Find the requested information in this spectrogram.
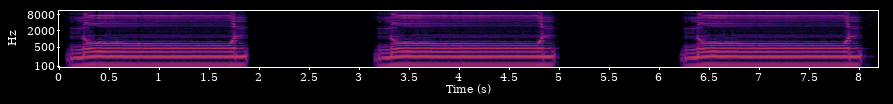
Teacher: زبان کے باریک کنارے کو اوپر والے دانتوں کے مسوڑوں سے لگا کر ہونٹوں کو چونچ کی مانند گول کرتے ہوئے باریک آواز میں پڑھیں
